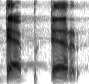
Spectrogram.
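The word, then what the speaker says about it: debtor: इसको बच्चे पढ़ने हैं डेप्सर बी इसमें साइलेंट रहेगा आपका इसका मतलब डाटा क्लियर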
